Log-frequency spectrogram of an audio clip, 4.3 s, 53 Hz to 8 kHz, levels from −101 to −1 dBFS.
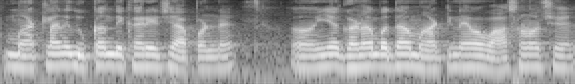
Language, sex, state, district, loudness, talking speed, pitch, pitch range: Gujarati, male, Gujarat, Gandhinagar, -15 LUFS, 165 wpm, 150 Hz, 140-155 Hz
